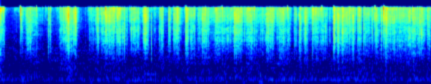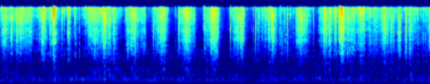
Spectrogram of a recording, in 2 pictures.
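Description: A thin, solid, flat rectangular green nylon scouring pad is held up and scratched across its rough surface with long nails. It makes a dense, bright, raspy scratching that runs on for the whole clip, with quick strokes that swell and fade and very little low end.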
